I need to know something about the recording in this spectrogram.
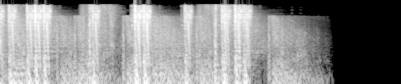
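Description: Rapid game gunfire and small explosions crackle loudly.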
